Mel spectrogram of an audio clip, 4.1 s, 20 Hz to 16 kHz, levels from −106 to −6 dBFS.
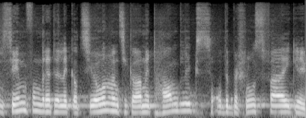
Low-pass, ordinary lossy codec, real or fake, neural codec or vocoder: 14.4 kHz; none; fake; codec, 44.1 kHz, 2.6 kbps, DAC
